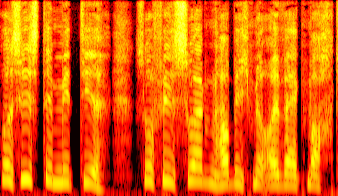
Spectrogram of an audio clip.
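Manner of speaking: stammering. Narrator reading Hans-Peter's line to Mandy, who has waited two hours; stammering. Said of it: "stammelte Hans-Peter".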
